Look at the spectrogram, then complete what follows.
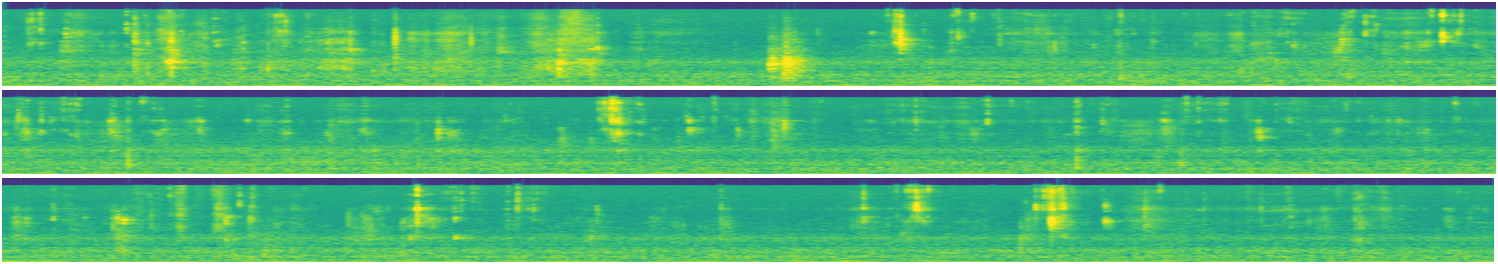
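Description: A person chewing and biting into a White Castle slider close to the microphone, with short mouth clicks scattered throughout, over a steady low hum.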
